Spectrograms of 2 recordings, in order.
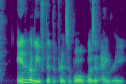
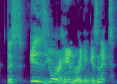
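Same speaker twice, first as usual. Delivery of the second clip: indignant; 9 semitones higher than usual. A narrator's reading. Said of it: "the principal continued indignantly".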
